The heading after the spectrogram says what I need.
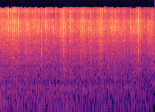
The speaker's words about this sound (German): Und wenn man dieses feinere Band hat davon, ne, das kann man auch einsetzen als Regen.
